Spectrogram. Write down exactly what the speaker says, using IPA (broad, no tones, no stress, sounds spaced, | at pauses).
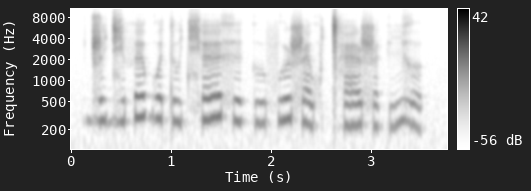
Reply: ɖ͡ʐ i d͡ʑ i θ ɛ ɡʷ ɛ t ɯ t͡ɕʰ ɛ x e k ɯ f ɯ ʂ æ xʷ ǀʰ æ ʂ ɛ k i ɣ ə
